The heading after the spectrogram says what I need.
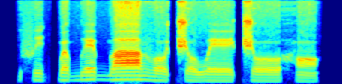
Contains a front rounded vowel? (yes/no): no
